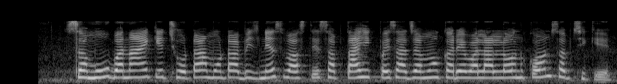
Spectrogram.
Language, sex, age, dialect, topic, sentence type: Maithili, female, 18-24, Angika, banking, question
